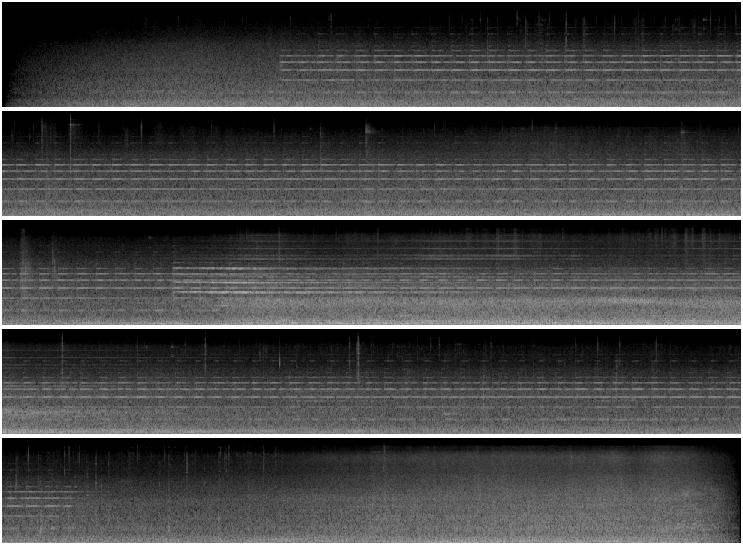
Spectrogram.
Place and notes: Charlotte NC - Wet Morning Light Rail Crossing, Charlotte NC
A wet morning, crossing bells and Lynx Light Rail train.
